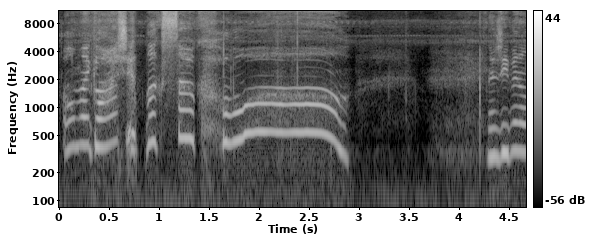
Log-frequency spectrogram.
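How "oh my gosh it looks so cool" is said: awed. Pretend. Marvelling at the pretend spot.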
